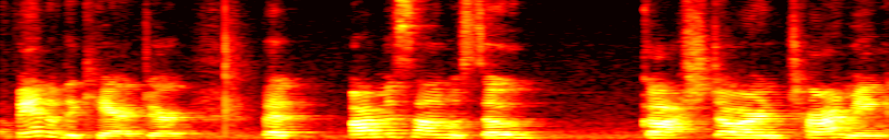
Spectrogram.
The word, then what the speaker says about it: Armisen: Fred Armistad. It doesn't Armisen.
